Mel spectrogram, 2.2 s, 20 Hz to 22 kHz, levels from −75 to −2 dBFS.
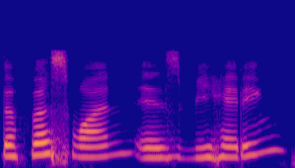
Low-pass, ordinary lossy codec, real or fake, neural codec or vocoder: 7.2 kHz; none; fake; autoencoder, 48 kHz, 32 numbers a frame, DAC-VAE, trained on Japanese speech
